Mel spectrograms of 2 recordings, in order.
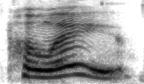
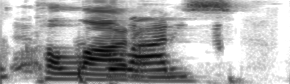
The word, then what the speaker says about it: Pilates: I thought they were pronounced Pilates. – No, it's not. It's pronounced Pilates. Pilates.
